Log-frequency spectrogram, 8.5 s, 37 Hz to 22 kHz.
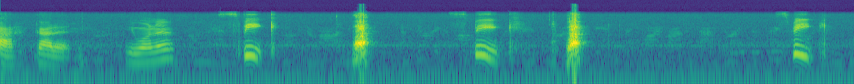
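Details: Sailor Bear, a 13-week-old Australian Shepherd/Chow and Mini English Cream Dachshund mix puppy, indoors, told to speak: two sharp, loud barks a couple of seconds apart, with a person's voice repeatedly urging 'speak' around them.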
